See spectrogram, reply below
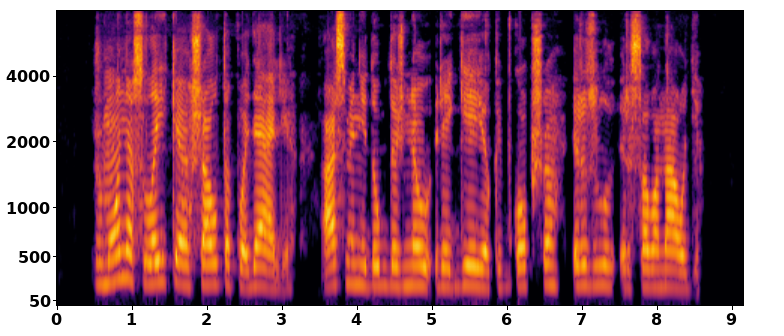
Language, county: Lithuanian, Kaunas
